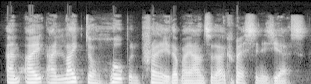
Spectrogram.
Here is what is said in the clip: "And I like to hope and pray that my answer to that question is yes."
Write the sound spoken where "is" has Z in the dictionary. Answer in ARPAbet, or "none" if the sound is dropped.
Z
